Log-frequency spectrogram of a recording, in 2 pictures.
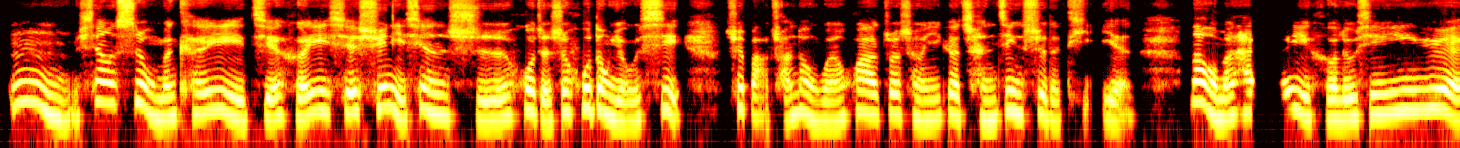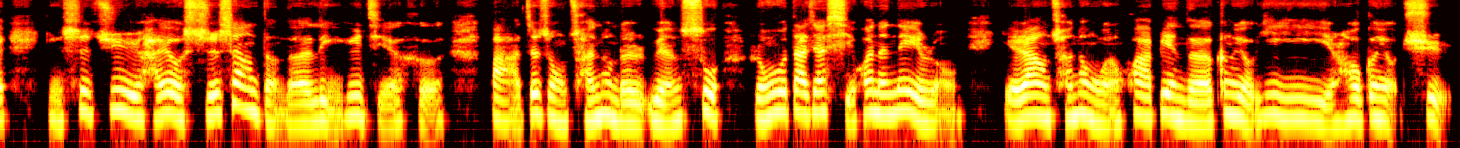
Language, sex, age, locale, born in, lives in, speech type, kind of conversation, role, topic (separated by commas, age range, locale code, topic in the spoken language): Chinese, female, 30-34, zh-CN, China, United States, read, expert-assistant, expert, 全球化对各国传统文化的影响有哪些？为什么有些传统能够保留，而有些却逐渐消失？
